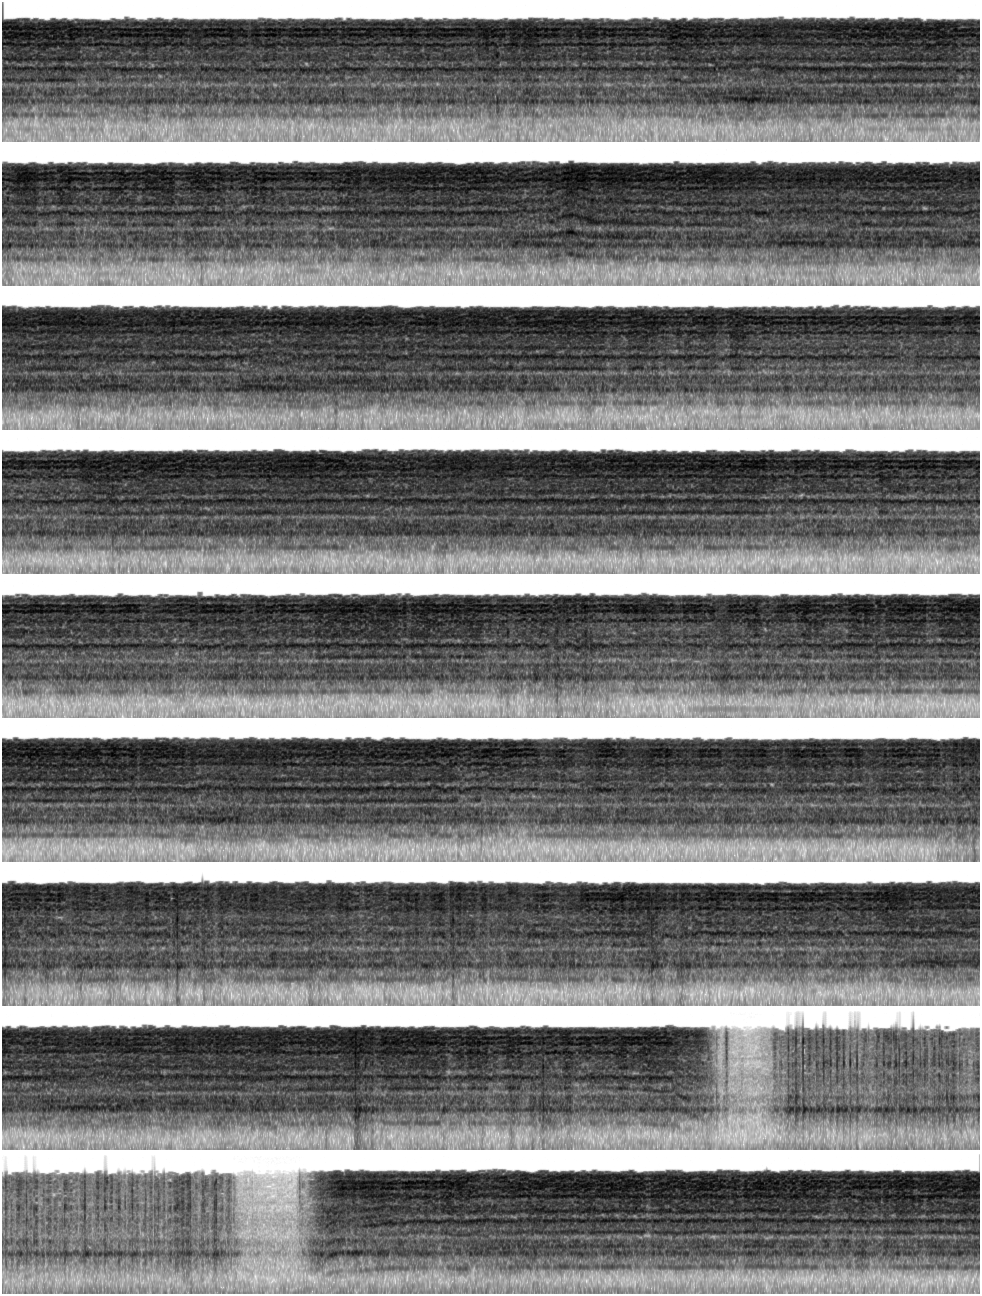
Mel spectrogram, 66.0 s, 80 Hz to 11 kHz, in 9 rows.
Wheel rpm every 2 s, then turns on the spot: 170, 160, 170, 160, 170, 170, 170, 160, 160, 170, 160, 170, 160, 160, 170, 160, 160, 160, 160, 160, 160, 160, 160, 160, 160, 160, 160, 160, 80, 30, 50, 160, 160.
56-60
